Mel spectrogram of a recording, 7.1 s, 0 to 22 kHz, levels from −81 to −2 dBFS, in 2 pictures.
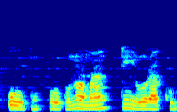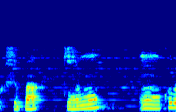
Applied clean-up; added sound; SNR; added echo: classical method WPE with log-MMSE.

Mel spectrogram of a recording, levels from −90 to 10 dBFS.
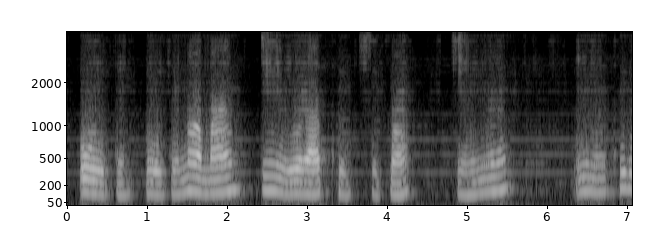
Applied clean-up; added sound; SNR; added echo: neural separator model SepFormer DNS4.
